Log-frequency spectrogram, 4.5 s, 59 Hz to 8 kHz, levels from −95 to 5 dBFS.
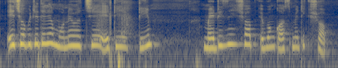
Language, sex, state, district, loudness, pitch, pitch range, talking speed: Bengali, female, West Bengal, Cooch Behar, -20 LUFS, 300 Hz, 270-330 Hz, 175 wpm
